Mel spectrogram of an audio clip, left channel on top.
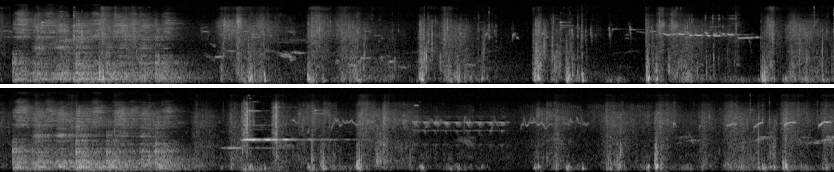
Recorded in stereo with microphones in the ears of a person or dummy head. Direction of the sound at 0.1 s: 20° right (ahead or behind).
